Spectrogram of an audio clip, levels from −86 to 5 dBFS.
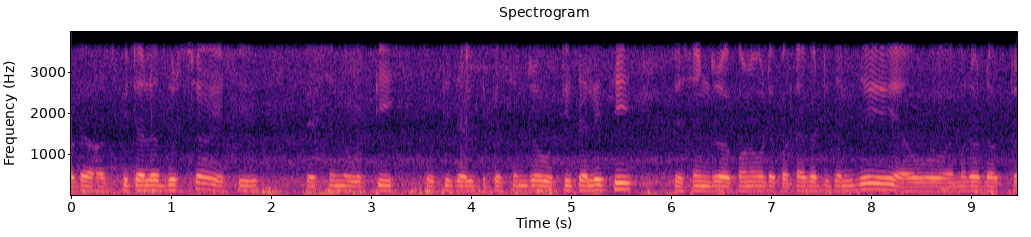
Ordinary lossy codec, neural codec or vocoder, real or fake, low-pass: none; none; real; 3.6 kHz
